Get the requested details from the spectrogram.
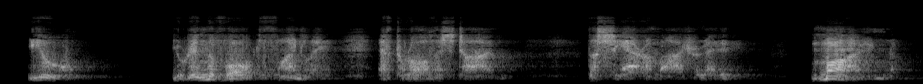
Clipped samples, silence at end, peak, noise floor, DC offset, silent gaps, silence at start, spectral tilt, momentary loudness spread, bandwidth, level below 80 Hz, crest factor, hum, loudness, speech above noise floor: under 0.1%; 0.25 s; -8 dBFS; -77 dBFS; under 0.1%; none; 0.3 s; -1 dB/octave; 18 LU; 10.5 kHz; under -90 dBFS; 20 dB; none; -25 LUFS; 50 dB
